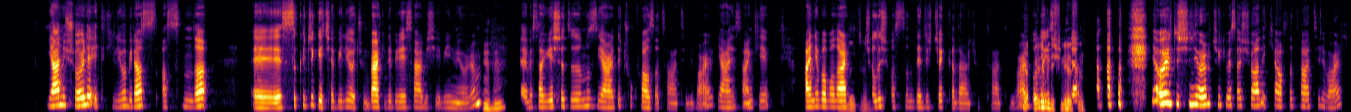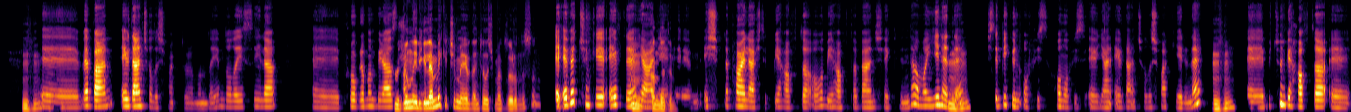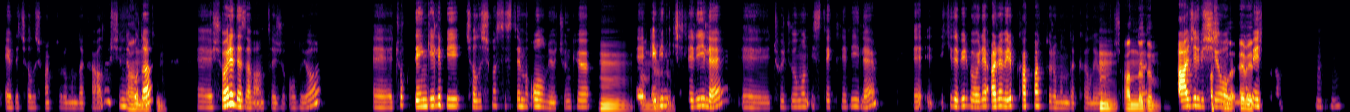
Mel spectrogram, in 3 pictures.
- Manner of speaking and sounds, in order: other background noise; chuckle; in English: "home office"
- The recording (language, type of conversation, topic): Turkish, podcast, İş ve özel hayat dengesini nasıl kuruyorsun?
